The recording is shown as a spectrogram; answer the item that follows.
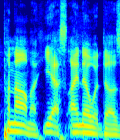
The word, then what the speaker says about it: Panama: He thought it was Panama. I had to tell him it was Panama. And then he said, like with an L, Panama. I said, no, Panama. He said, looks like Panama.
